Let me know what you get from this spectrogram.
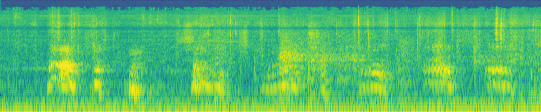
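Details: Cavalier King Charles Spaniel puppies, six weeks old, playing together: low grumbling growls and short throaty yaps come in uneven bursts over a steady low hum.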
